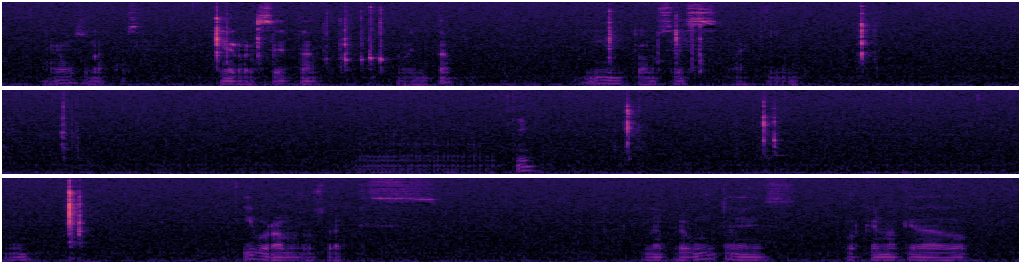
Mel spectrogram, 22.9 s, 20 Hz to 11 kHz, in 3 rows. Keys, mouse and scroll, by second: 1.5 r, 1.8 z, 2.3 KP_9, 2.4 KP_0, 2.6 KP_Enter, 4.9 ctrl+r, 5.5 ctrl+click, 6.3 Tab, 8.0 Escape, 11.2 click, 12.2 a, 13.2 b, 14.3 click, 15.6 x, 16.8 click, 19.7-22.8 middle drag.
